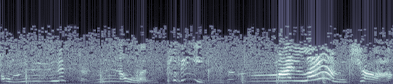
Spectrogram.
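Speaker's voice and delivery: grab any excuse to escape; flustered plea. Acted. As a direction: panicky dithering protest. Fending off the boss's advances.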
